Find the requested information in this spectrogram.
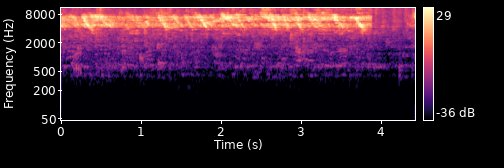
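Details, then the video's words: Group of Oriental white-eyes twittering in rapid, high, slurred chirps, a colony chorus used to stimulate quiet males into song; the chatter stops abruptly near the end. "SUARA PLECI KOLONI AMPUH MERANGSANG PLECI MALES BUNYI"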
